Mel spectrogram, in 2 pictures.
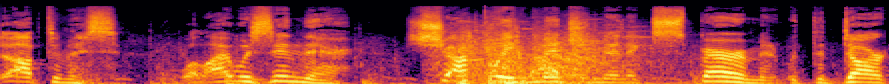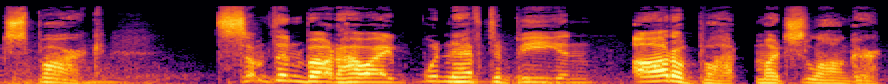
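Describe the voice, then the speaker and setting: An actor voicing a scrappy, stubborn robot fighter in a video game, informal and strained. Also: male voice, sits high, expressive, moderate pace, noisy background. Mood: strained, dogged.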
